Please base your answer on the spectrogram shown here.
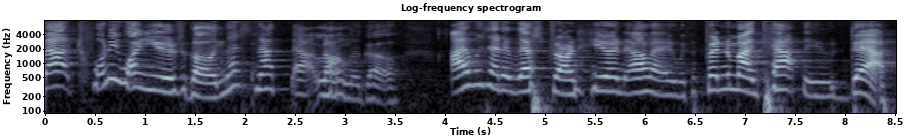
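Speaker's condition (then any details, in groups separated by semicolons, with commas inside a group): Cerebral palsy; titanium neck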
